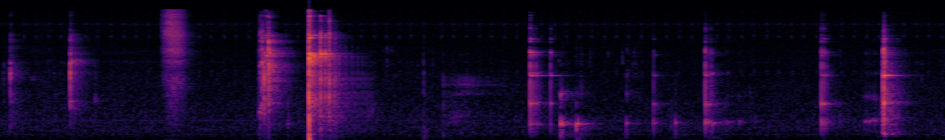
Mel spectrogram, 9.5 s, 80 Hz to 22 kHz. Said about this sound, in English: So there's your bottle cap. They've got the custom bottle caps, the Ninkasi. Let's get this out into my glass and see what the world's best porter from 5 years ago tastes like.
